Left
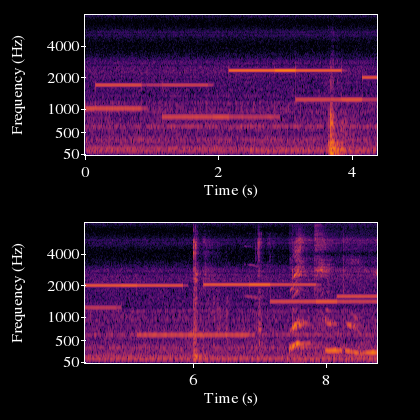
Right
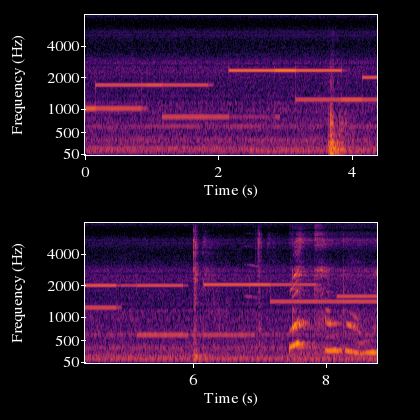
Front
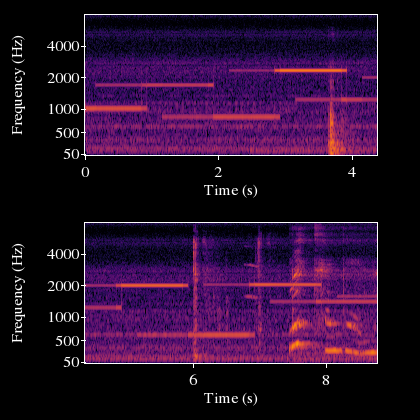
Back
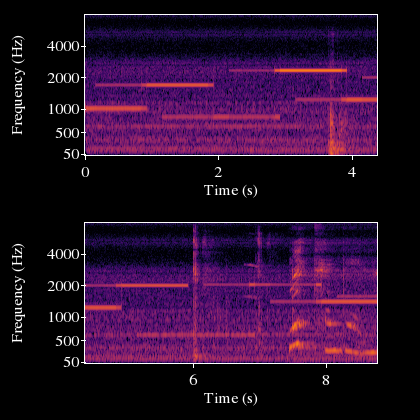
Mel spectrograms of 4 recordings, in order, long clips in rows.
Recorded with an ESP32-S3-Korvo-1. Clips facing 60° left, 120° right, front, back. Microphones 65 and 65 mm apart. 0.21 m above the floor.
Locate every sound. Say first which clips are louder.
3.6 s knocking: even, front 2 dB; straight ahead, 1.0 m
6.0 s a squeak: left 2 dB, front 4 dB; 100° left, 1.8 m
7.4 s a child speaking: right 5 dB, front 3 dB; 75° right, 0.6 m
